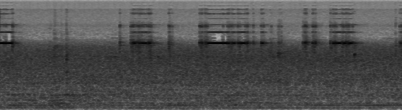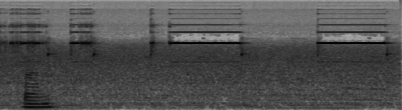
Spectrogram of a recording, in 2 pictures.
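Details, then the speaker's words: Multimeter continuity test on a no-heat electric oven part after cleaning off oxidation: short high beeps, then sustained steady tones as probes hold contact; continuity restored, current passes. "ඉතින් බලන්න වැඩේ සාර්ථක වෙලා තියෙනවා. Current එක ඒක හරහා pass වෙනවා."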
